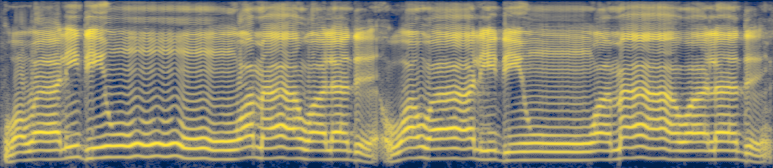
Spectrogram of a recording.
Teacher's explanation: वाऊ जो है हरफ शफविया में से आता है, ठीक है, दोनों होंठों की गोलाई से अदा होता है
